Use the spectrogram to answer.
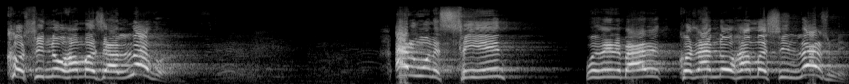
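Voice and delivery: high, loud preacher's cry; preaching at full force. Acted. Preacher shouting love to the church. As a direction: shout it to the congregation.

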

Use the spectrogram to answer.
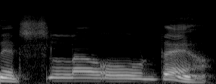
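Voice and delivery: high and very slow, stretched out like the log easing to a stop. A narrator's reading. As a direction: draw each word out, high up. Log slows at the mountaintop.

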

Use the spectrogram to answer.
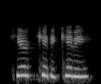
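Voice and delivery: high, sing-song call to a cat. A narrator's reading. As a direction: memanggil kucing dengan nada tinggi. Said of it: "she called out".

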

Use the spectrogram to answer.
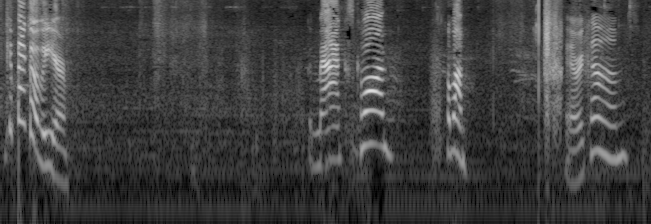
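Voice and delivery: ordinary talk

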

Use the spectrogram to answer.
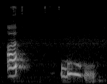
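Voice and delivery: sudden very high yelp; a shocked squeak at the screen; startled squeal. Real, not acted. Gamer yelping as the beast catches him.

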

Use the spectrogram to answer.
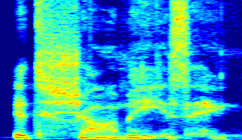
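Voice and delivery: slow secretive whisper. Acted. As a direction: breathe it like a secret. Whispered teaser word.

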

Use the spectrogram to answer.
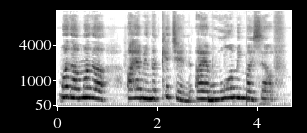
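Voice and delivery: put-on high, loud, fast little girl voice; high daughter voice. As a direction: call back as the hiding daughter. Blood answers as the daughter.

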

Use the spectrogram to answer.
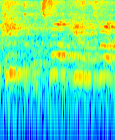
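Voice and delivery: high, mock-concerned repeated question; mock fussing chorus. Dinner guests crowding Caitlyn, high mock concern. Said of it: "everybody was like".

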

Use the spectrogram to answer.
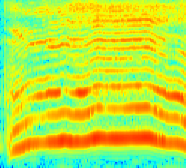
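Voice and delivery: high shrieking mock cry; high child's shriek; imitated child scream. Kids screaming in the bath.

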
